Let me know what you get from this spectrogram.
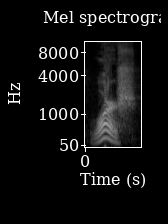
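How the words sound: An r sound comes before the sh. The speaker calls it wrong. "Then you hear some people from back east"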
